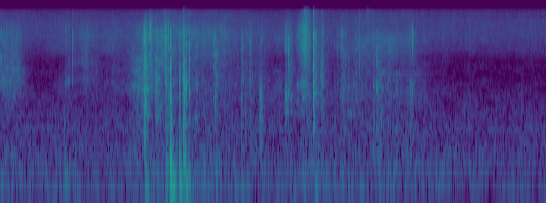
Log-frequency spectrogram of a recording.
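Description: Playing cards slap and slide softly onto a table.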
